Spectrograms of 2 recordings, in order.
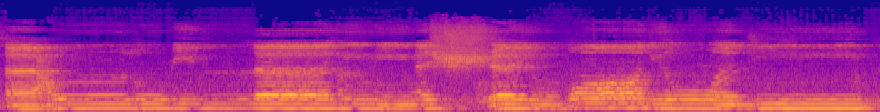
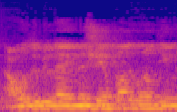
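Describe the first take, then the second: First: It is recited very slowly, each letter distinct. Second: It is recited quickly, with the words run together. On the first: "lambat sekali. Setiap hurufnya sangat jelas" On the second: "Hadar itu bacanya cepat dan cenderung mewasal"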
